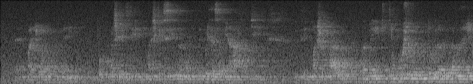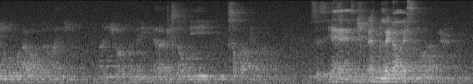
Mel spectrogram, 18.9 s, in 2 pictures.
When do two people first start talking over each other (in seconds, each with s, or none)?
16.1 s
